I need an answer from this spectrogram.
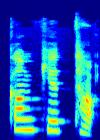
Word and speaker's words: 컴퓨터: It sounds similar to its English counterpart, but there are important differences. If you pronounced it like you would in English, it would be hard to understand.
